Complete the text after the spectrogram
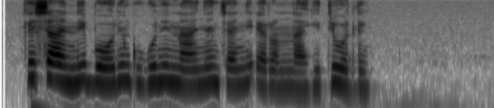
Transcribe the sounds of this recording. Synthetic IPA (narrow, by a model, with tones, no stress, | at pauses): kɪ˦ʃa˦kɛ˨nːɪ˦boː˨ɾi˦ŋ˦ku˨ku˦ni˦na˨ɲa˦nt͡ʃa˨ni˦ʔɛ˨ɾɔ˨nːa˨ki˨ti˦o˨le˨ŋ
